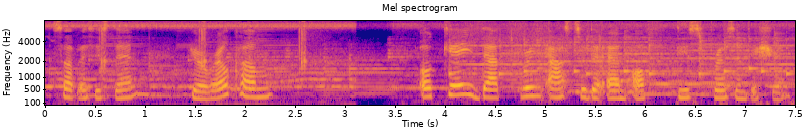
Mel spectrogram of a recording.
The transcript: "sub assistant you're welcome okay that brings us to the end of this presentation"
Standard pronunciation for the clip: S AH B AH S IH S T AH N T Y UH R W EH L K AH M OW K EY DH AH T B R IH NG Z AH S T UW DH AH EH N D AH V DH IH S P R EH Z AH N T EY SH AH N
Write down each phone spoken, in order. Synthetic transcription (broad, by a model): S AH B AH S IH S T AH N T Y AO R W EH L K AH M OW K EY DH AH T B R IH NG AH S T UW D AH EH N D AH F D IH S P R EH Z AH N T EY SH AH N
